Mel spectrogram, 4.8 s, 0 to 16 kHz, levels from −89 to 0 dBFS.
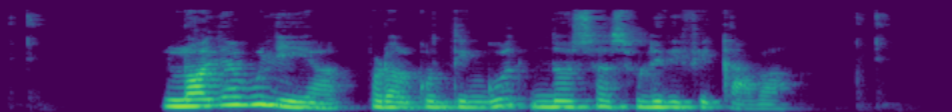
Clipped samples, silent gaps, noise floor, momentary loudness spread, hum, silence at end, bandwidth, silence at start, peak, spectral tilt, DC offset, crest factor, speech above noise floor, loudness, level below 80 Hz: under 0.1%; none; under -90 dBFS; 13 LU; none; 0.85 s; 11.5 kHz; 0.8 s; -8 dBFS; -7 dB/octave; under 0.1%; 18 dB; over 67 dB; -24 LUFS; -72 dBFS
